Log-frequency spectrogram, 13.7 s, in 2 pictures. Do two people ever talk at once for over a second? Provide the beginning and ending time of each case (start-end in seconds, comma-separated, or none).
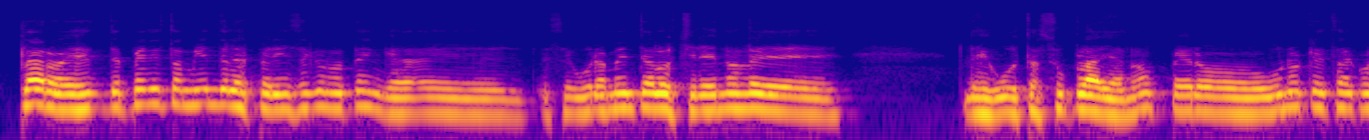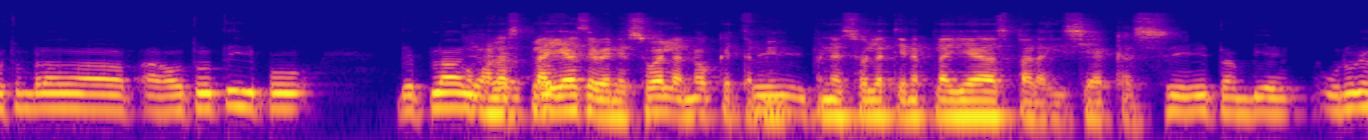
none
